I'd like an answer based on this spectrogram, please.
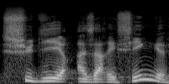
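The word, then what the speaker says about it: Sudhir Hazareesingh: Vous vous appelez Sudir Azaring, j'espère que j'ai à peu près prononcé votre nom.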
